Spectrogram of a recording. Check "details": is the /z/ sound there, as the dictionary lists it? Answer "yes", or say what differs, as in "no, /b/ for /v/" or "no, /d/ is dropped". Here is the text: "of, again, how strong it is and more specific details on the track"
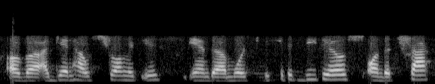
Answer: no, /s/ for /z/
